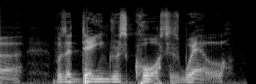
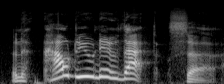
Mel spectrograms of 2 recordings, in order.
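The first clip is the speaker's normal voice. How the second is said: put-on much higher, questioning young man; young Maestro voice; 3 dB louder than usual. A narrator's reading. Maestro doubts the Patriarch, higher young voice. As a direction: pitch up into the doubtful apprentice.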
